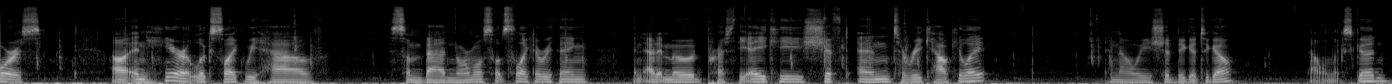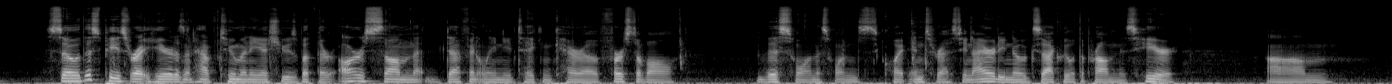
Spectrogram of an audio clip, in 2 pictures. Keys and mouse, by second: 0.4 shift+middle click, 0.9 middle click, 1.3 shift+middle drag, 2.6 middle click, 3.7 click, 4.7 click, 5.6 a, 6.1 click, 8.3 shift+n, 9.0 Tab, 10.1-10.7 drag, 10.9 alt+a, 11.1-11.6 drag, 12.6 click, 14.7-15.0 shift+drag, 15.4-15.9 middle drag, 16.1-16.5 shift+middle drag, 16.7 middle click, 17.2-17.7 shift+middle drag, 17.9 middle click, 19.2-19.6 shift+drag, 19.9 click, 20.8-21.5 shift+drag, 25.8-27.8 drag.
